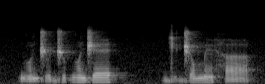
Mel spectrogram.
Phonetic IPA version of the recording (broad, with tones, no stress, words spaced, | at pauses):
ɡɔ̃˨d͡ʒo˨˦d͡ʒu˦ ɡɔ̃˦d͡ʒɛ˦ | ɡi˨d͡ʒɔ˧mɛ̃˨ ha˨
